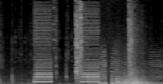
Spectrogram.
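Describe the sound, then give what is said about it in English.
A car horn honks three times, each blast loud and steady in pitch, with the third one held longest and sounding rougher toward its end. “my taxes paid for that horn.”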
